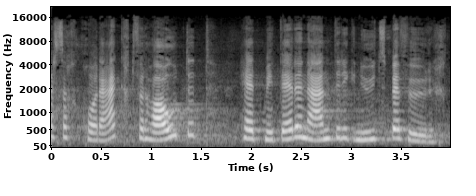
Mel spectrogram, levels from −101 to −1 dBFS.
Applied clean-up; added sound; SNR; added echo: none; none; none; none.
